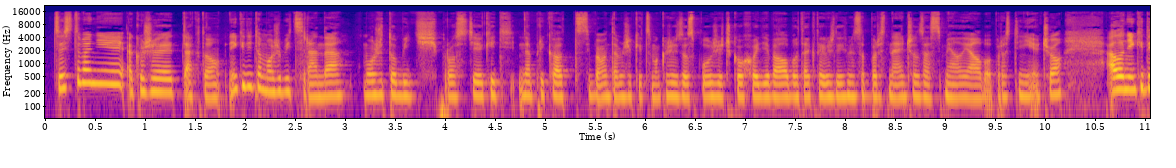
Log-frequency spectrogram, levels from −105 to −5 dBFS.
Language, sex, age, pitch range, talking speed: Slovak, female, 10-29, 175-220 Hz, 210 wpm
